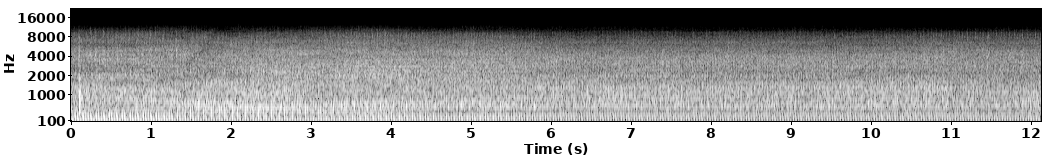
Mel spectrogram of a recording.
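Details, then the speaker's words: A 2.4-gallon Simpson pressure washer with the water on runs its small engine at steady, constant speed with no load change or bog. Water flows through but the pump isn't engaging or building pressure. A bad pump is suspected, and no pump oil fill has been found. "okay we have water going through the pump but the pump is not engaging"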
